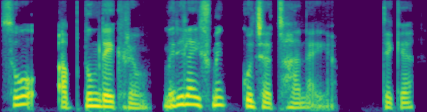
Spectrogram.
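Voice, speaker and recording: A woman's voice: fairly low pitch, lively intonation, fast, dark tone, no echo, studio quality. A woman in her thirties giving a heartfelt motivational talk to her viewers. She speaks earnestly, mixing Hindi with English phrases. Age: 30s. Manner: speaks directly to viewers, asks them questions. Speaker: vlogger.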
